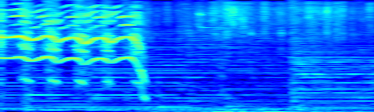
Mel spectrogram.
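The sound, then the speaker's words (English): A pony whinnies in a high, wavering neigh that ends abruptly, then a short stretch of hoofbeats follows, loud and alone. “her trusted pony, and they galloped through the woods and mountains together”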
